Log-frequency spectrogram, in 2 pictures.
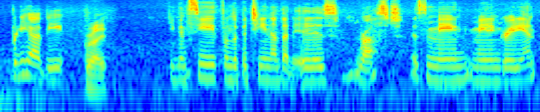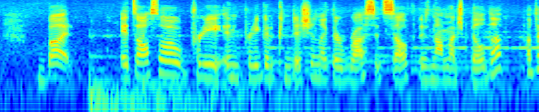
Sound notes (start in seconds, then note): none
